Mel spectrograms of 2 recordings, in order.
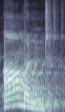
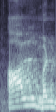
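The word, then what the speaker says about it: almond: ಗೊತ್ತಾಗುತ್ತೆ ನಿಮಗೆ ಸೋ ಇದಏನಿದೆ ಆಮಂಡ್ ಆಲ್ಮಂಡ್ ಅಂತ ಹೇಳಲ್ಲ ಆಮಂಡ್ ಬಾಮ್ behalf calf com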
